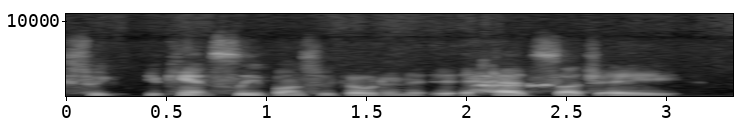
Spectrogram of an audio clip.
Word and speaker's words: Suikoden: mentioning and recommending s-u-i-k-o-d-e-n it looks like it's coding but it's pronounced sweet code so s-u-i and i'm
